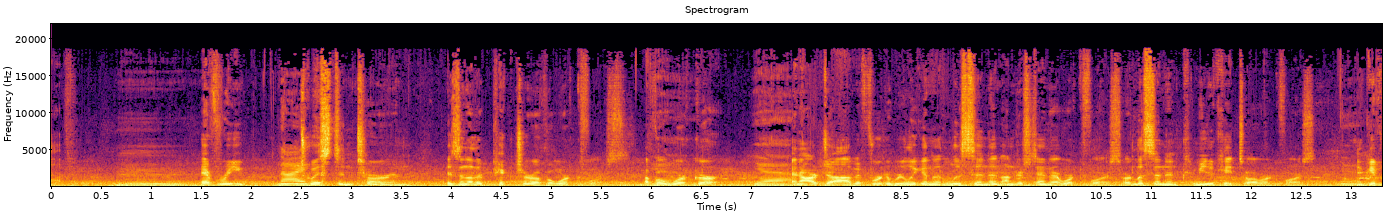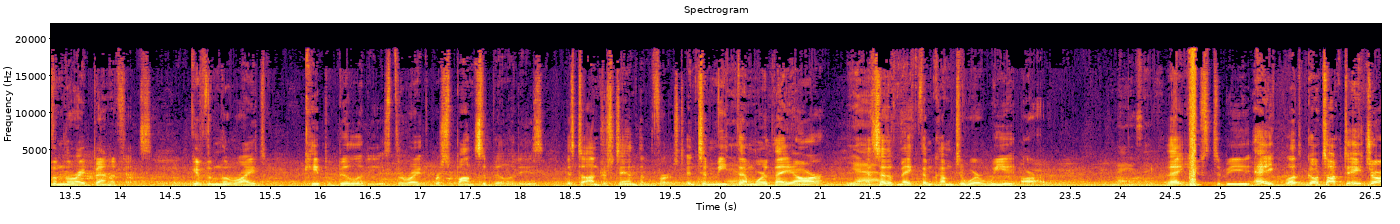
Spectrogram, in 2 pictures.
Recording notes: Studio on the road (again) to the 2023 HR Technology Conference & Exposition. HR Tech 2023.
